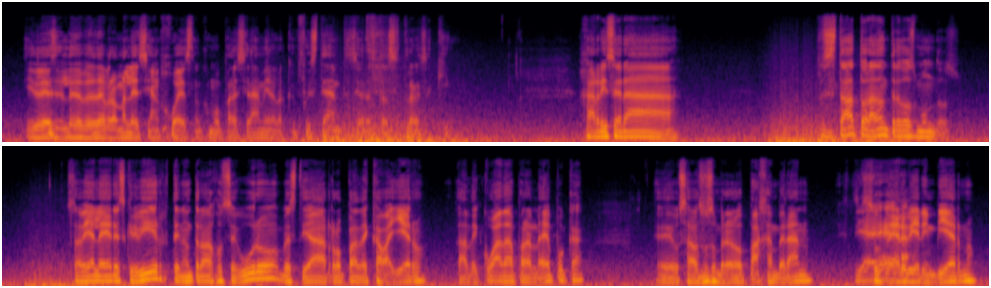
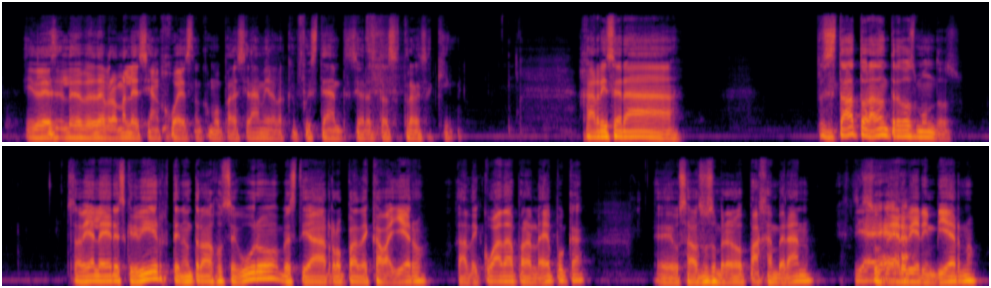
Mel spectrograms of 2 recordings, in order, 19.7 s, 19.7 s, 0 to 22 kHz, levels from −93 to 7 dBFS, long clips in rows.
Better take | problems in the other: second | wind noise on the microphone; occasional gusts; 25 dB below the speech

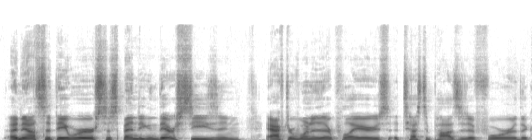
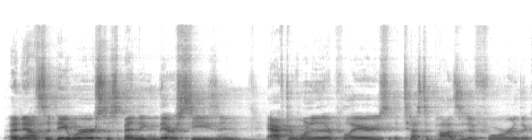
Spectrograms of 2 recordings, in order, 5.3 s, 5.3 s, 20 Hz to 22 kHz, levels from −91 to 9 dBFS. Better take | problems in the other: first | room echo; very slight; dies away in 0.7 s

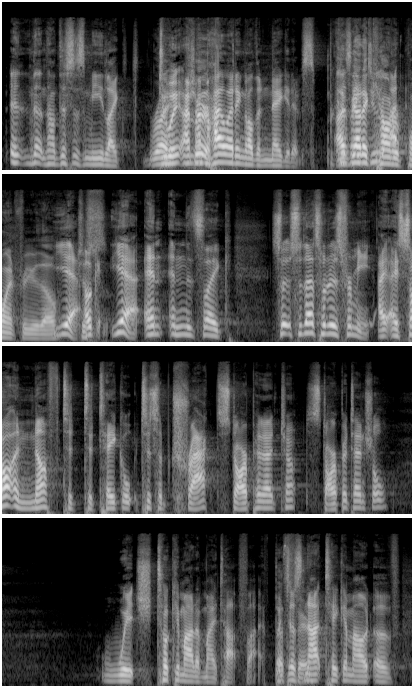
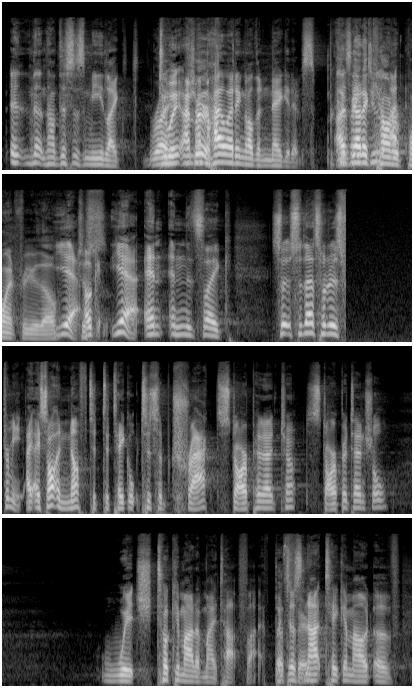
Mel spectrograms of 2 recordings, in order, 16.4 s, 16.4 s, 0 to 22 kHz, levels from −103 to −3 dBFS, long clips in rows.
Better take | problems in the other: first | audio freezing; at 7.5 s for 0.5 s

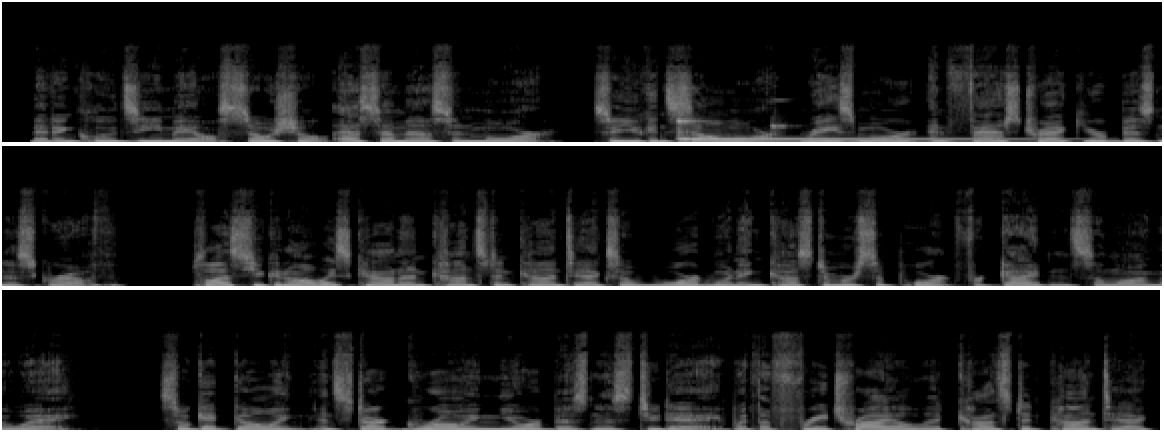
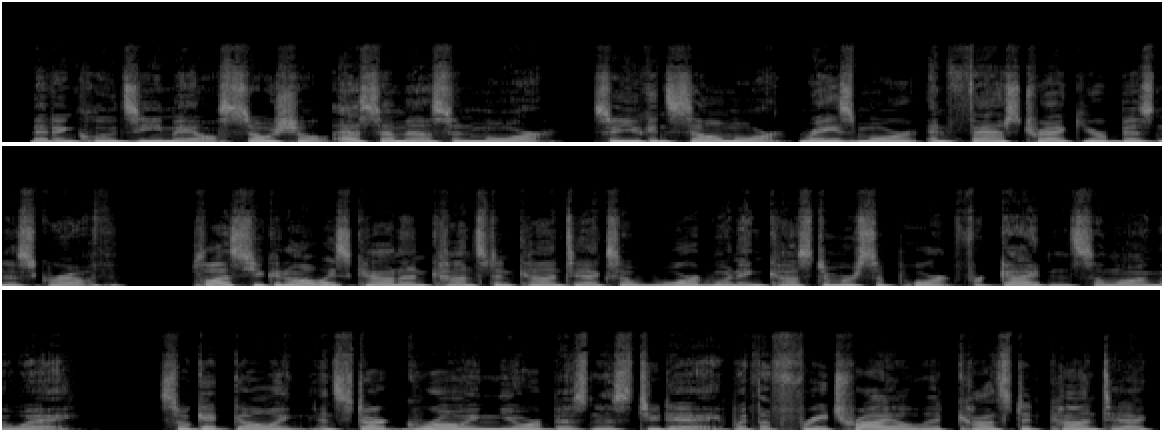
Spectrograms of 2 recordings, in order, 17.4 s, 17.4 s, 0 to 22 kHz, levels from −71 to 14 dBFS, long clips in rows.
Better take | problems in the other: second | doorbell; loud; from 3.5 to 5 s; peak 2 dB above the speech

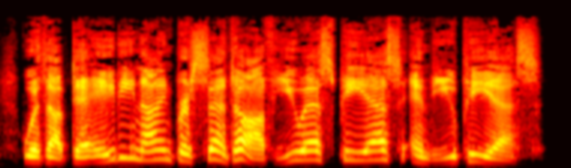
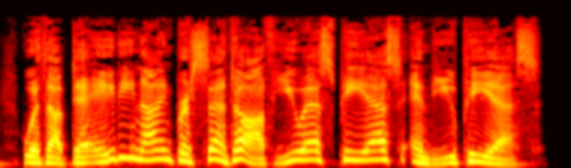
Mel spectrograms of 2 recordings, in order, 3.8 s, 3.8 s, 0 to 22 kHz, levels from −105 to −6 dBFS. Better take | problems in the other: second | thin; somewhat; fading below 300 Hz

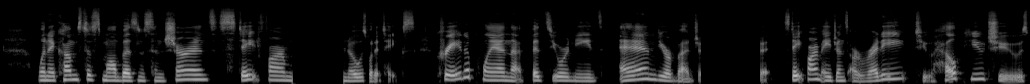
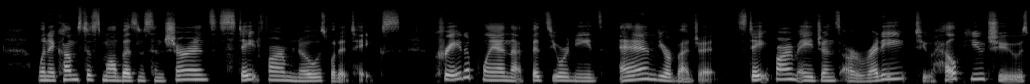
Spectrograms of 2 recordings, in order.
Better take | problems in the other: second | audio freezing; at 3 s for 0.5 s and at 7 s for 0.5 s

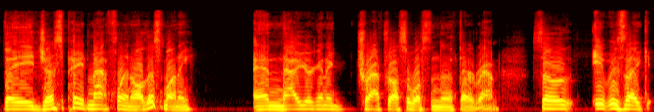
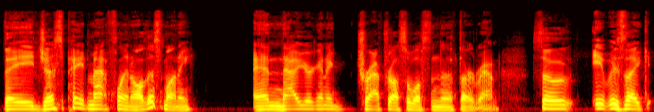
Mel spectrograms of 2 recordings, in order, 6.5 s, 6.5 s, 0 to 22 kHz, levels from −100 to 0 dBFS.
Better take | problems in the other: second | distortion; slight; 10 dB below the speech

